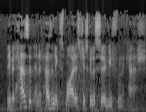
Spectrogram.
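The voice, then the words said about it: Monotone Australian accent. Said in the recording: “my strangely monotonic Australian accent”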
